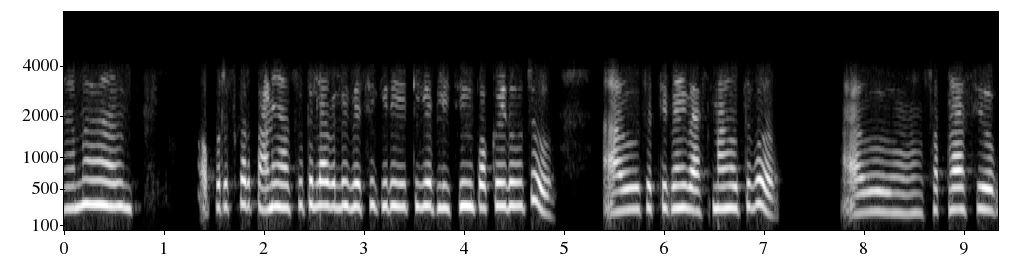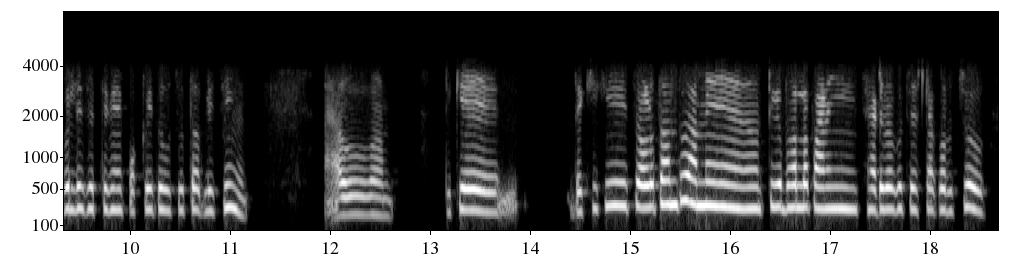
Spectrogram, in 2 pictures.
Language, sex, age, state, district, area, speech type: Odia, female, 60+, Odisha, Gajapati, rural, conversation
